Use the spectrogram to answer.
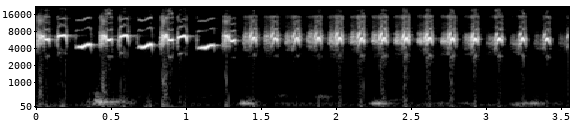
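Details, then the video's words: Sogon singing in a fast, energetic series, used to train captive birds: high, sharp notes with brief upward and downward slides, then a long string of rapid identical chips, about three per second, with faint low thumps. "Pancingan sogon gacor full ngoceh, Masteran burung sogon agar cepat ngalas langsung gacor nyamber"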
